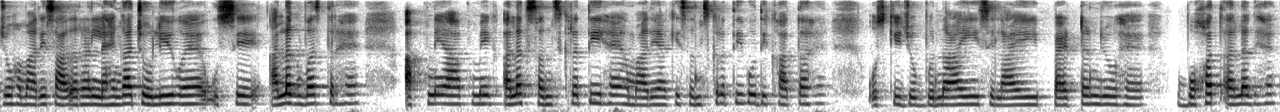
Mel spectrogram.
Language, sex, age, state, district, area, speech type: Hindi, female, 18-30, Rajasthan, Jaipur, urban, spontaneous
